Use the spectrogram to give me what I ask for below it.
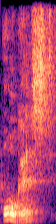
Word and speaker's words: August: Now August is a 2-syllable word, and the first is an unstressed syllable, and we start with the long vowel sound or.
